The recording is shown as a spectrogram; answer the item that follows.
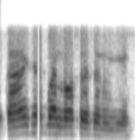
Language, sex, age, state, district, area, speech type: Odia, male, 30-45, Odisha, Sambalpur, rural, conversation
